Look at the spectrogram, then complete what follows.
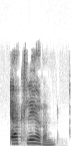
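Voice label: "erklären", German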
